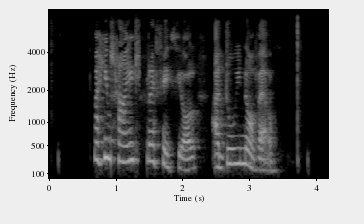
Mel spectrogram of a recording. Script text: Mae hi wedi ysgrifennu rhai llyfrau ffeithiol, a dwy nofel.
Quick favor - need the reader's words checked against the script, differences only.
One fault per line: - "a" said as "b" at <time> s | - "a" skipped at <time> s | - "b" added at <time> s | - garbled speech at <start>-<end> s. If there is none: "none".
- "wedi ysgrifennu" skipped at 0.9 s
